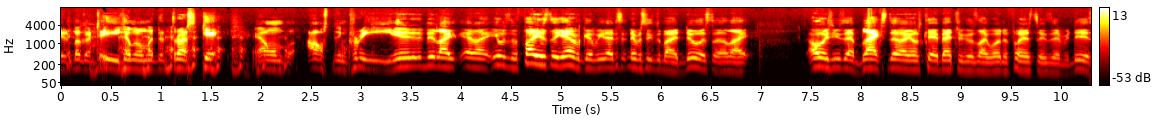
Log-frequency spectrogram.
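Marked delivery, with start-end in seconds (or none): 0.0-3.3 wrestling announcer style, like ringside commentary. Recalling a TNA skit where Booker T announced himself wrestling, doing a Booker T announcer impression. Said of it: "and he had his voice too. He was like".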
